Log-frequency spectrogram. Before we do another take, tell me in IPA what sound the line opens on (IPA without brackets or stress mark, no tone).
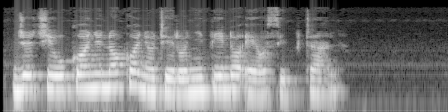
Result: d͡ʒ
